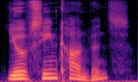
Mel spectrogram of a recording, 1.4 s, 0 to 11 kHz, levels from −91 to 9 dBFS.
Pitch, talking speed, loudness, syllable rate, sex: 140 Hz, 175 wpm, -17 LUFS, 4.0 syllables/s, male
